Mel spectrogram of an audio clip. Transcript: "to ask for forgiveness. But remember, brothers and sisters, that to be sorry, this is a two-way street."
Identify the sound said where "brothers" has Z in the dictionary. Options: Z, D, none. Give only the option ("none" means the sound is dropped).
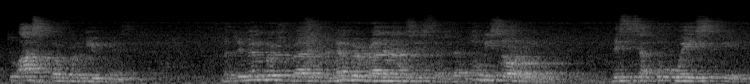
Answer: none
